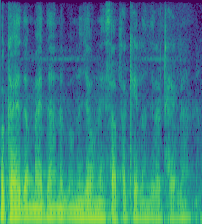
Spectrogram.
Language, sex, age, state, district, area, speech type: Sindhi, male, 30-45, Gujarat, Kutch, urban, spontaneous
